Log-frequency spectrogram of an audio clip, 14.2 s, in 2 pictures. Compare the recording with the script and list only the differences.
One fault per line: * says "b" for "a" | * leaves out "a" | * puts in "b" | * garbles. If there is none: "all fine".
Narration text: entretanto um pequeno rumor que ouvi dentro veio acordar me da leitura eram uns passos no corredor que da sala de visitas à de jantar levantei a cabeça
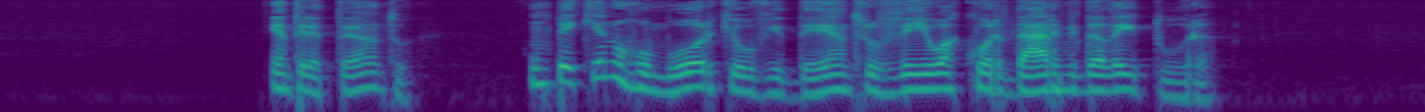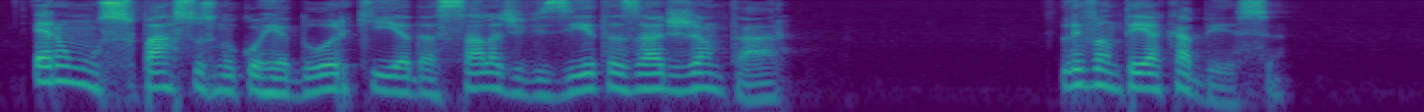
* puts in "ia"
